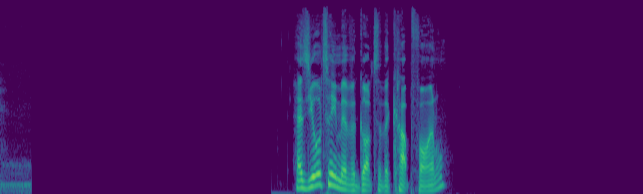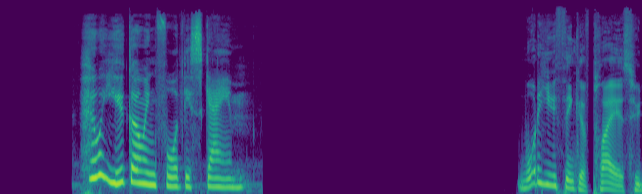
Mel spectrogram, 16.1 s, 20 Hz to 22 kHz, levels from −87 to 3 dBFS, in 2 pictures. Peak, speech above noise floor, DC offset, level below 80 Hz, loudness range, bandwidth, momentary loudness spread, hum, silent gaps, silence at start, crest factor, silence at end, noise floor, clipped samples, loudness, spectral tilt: -2 dBFS; over 71 dB; under 0.1%; -54 dBFS; 15 LU; 18.5 kHz; 14 LU; none; 5.93-8.93 s, 11.32-14.40 s; 3.7 s; 22 dB; 0 s; under -90 dBFS; under 0.1%; -20 LUFS; -5 dB/octave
